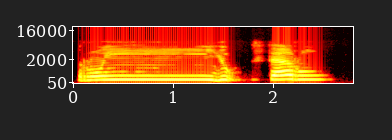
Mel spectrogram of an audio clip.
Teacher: when we enter the ru sound into ya, rui, rui, we stay on ya for a bit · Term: incomplete idgham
